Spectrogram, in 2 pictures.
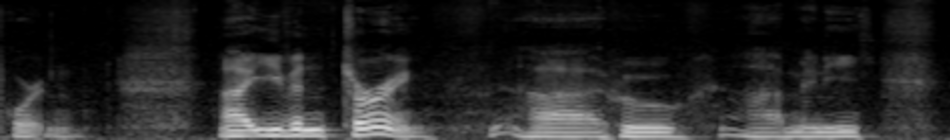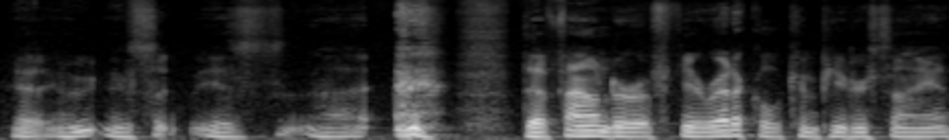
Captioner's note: cough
